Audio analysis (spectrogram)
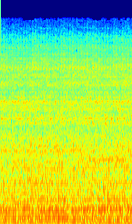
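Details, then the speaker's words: Car at auction, full of oil: rough, busy idle with a faint fast tick buried in the engine noise; unsure whether accessory pulley or top end; top end ticking at idle. "Guys, I can't tell if that's an accessory pulley or if that's like a top end shatter. We're gonna shut that off."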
